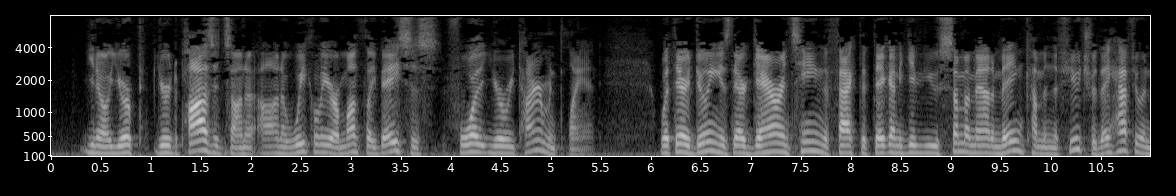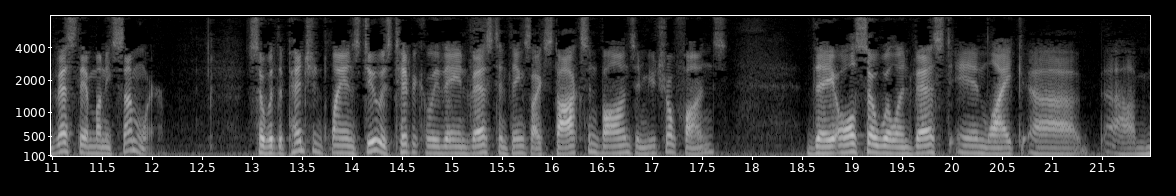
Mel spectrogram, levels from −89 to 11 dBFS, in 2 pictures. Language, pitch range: English, 140-170 Hz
